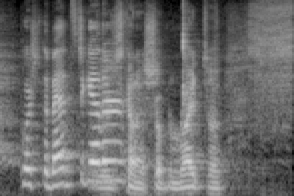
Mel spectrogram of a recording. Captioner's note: none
